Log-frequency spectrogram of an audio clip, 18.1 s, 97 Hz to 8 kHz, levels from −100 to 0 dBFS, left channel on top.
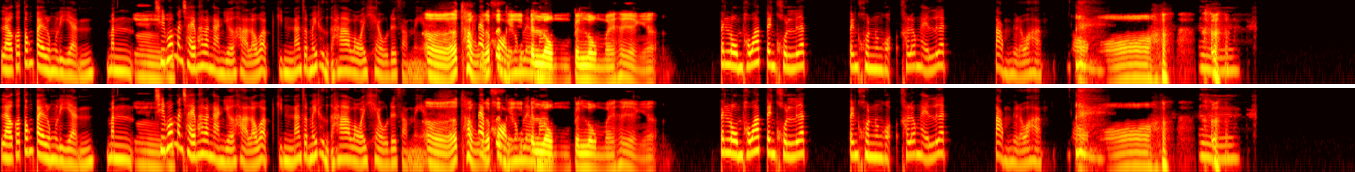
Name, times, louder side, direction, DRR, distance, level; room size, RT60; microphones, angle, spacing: voice 1, 0.0-1.8 2.1-5.7 6.4-7.4 9.6-10.7 11.3-12.6 13.3-13.9 14.3-14.7 16.0-16.8, right 1 dB, 15° right, 1.0 m, -31 dB
voice 2, 1.8-2.2 5.6-8.7 14.3-16.3, left 5 dB, 50° left, 0.4 m, -28 dB
open air
head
